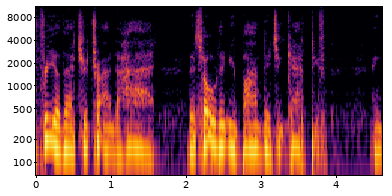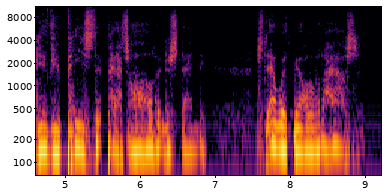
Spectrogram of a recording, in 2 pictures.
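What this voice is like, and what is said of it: Raspy voice. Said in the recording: “I apologize for the raspy voice”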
